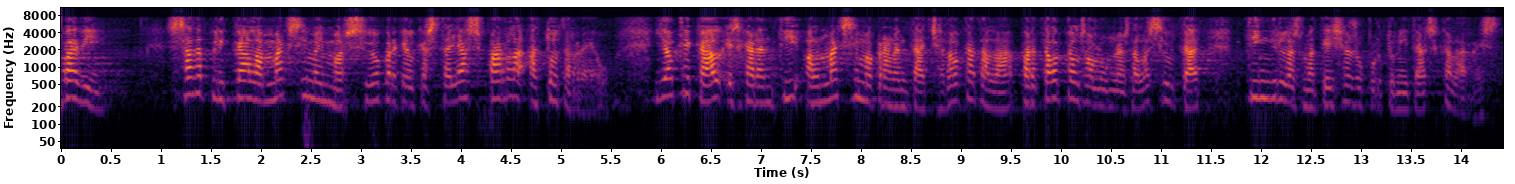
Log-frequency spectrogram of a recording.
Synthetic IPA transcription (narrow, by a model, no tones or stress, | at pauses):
baði | saðəplikaləmaksiməimːəɾsiopəɾkɛəlˠkəst̪əʎaspaɾləʔət̪ot̪ərɛ̰w | iəlˠkɛkalˠezɣəɾənt̪iʔəlˠmaksiməpɾənənt̪ad͡ʒəðəlˠkət̪əlapəɾt̪alˠkəlˠzəlumnəzðələsiwt̪at̪̚ː | iŋɡinləzmət̪eʃəzupuɾt̪unit̪at͡skələ̰rḛst̪ə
